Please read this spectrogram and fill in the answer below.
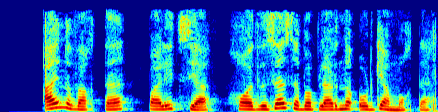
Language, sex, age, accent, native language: Uzbek, female, 18-24, Andijon, Uzbek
